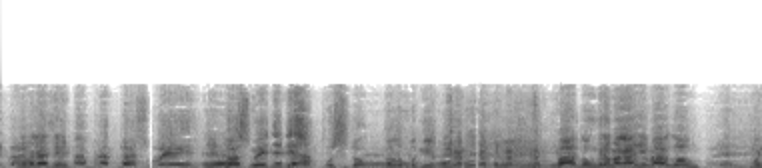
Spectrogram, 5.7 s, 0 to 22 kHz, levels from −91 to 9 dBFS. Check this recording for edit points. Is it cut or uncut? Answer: uncut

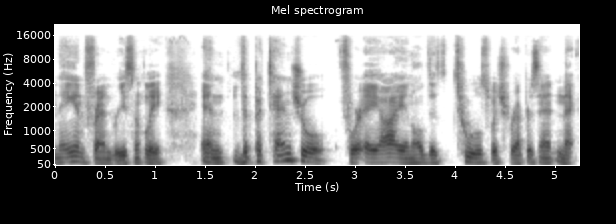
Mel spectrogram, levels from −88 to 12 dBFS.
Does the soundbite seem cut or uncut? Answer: cut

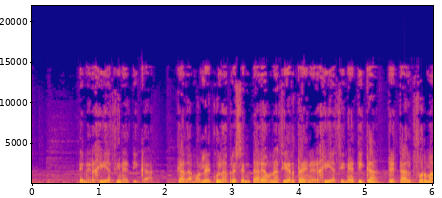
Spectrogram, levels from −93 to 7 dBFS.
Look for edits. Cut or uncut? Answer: uncut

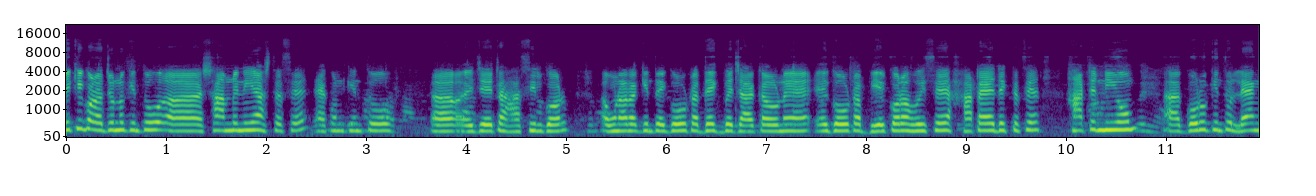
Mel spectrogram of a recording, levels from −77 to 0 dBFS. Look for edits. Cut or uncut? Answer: uncut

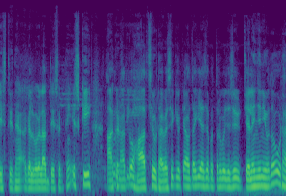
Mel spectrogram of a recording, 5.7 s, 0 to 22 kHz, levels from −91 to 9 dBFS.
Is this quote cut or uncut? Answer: cut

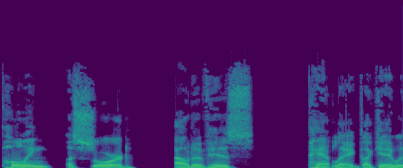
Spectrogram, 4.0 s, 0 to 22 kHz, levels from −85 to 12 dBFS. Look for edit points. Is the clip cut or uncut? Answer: uncut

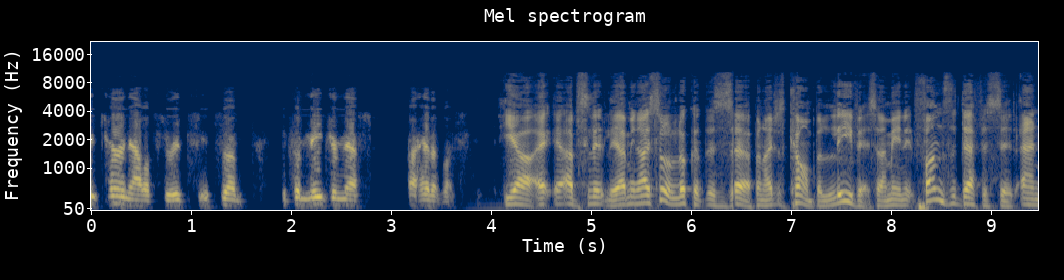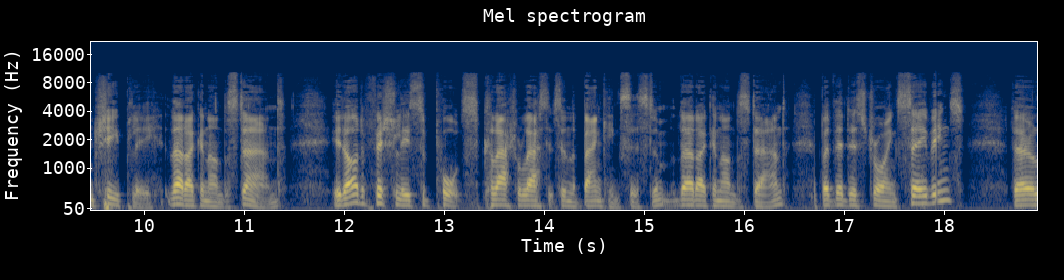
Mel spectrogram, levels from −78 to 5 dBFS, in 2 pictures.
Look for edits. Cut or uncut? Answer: uncut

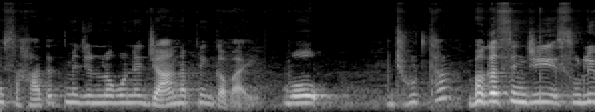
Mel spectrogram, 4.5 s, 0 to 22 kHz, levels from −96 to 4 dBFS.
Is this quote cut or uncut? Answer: cut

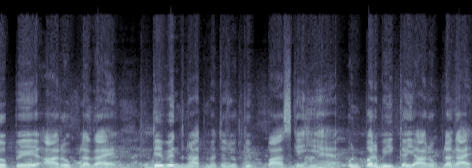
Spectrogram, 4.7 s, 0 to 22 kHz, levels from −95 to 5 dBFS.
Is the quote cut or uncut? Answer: uncut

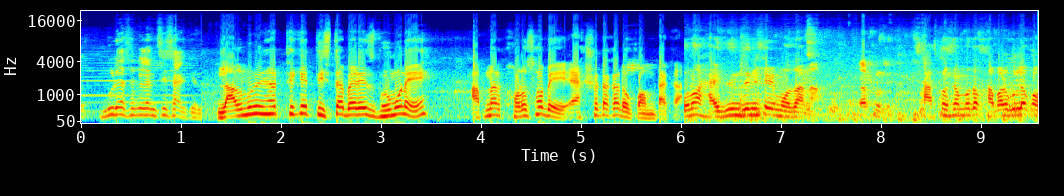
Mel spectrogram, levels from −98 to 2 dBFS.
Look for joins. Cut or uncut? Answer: cut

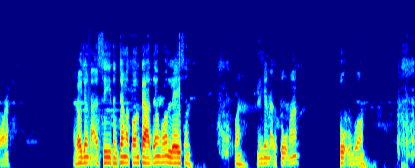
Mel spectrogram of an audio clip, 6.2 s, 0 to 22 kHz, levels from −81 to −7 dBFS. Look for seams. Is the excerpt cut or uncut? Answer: uncut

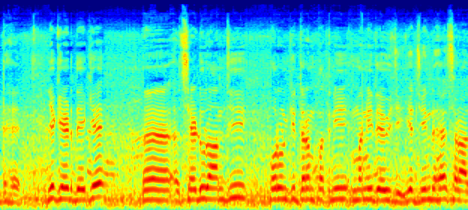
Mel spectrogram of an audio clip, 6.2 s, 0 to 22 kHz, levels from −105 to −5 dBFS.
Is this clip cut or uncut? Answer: uncut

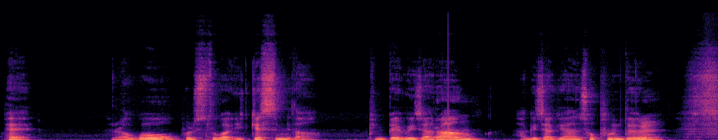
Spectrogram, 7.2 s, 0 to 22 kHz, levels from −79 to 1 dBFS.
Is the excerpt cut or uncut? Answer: cut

